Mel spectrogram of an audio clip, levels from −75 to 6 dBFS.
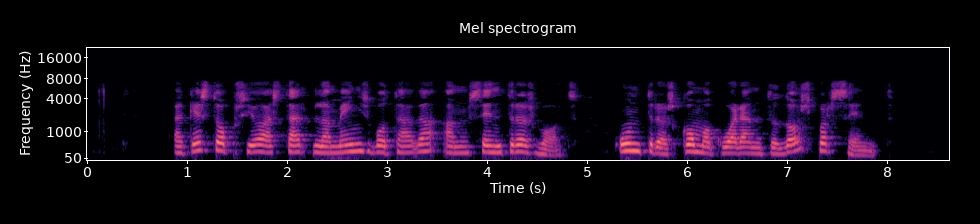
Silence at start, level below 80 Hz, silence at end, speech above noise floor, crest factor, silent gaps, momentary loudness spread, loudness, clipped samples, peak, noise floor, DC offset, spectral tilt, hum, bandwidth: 0.9 s; -66 dBFS; 0.75 s; 52 dB; 18 dB; none; 11 LU; -25 LUFS; under 0.1%; -8 dBFS; -77 dBFS; under 0.1%; -4.5 dB/octave; none; 7.8 kHz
